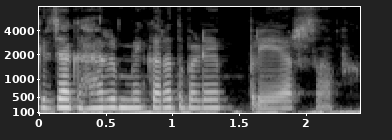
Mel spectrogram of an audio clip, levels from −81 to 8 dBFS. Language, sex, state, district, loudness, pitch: Bhojpuri, female, Jharkhand, Palamu, -16 LUFS, 210 Hz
